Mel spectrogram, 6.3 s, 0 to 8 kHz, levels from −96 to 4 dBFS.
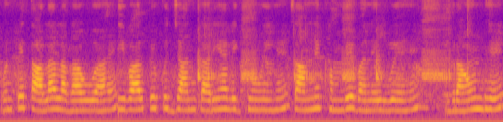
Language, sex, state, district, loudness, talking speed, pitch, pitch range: Hindi, female, Uttar Pradesh, Jalaun, -18 LUFS, 190 wpm, 215 Hz, 205-230 Hz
